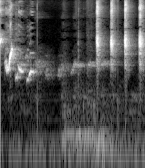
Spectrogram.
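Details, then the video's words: Short White-rumped shama phrase used to provoke other shamas into singing: a few loud slurred whistles, a soft drawn-out note, then four sharp, evenly spaced high chips. "murai batu gacor AMPUH UNTUK pancingan murai batu agar bunyi langsung bikin emosi bongkar materi"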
